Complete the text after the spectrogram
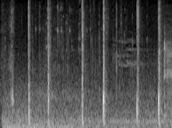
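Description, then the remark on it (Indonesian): Distant hoofbeats from camels and horses ridden by traders in an arid, sandy place with wind blowing, a string of about seven hollow clops in an uneven walking rhythm over a faint background, with no voices. “Dari kejauhan terdengar suara tapak kaki unta dan kuda yang ditunggangi oleh para pedagang.”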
